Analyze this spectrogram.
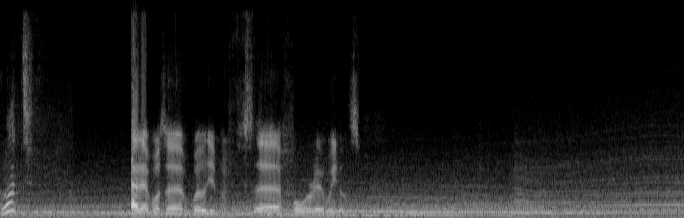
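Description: Racing car engines whine at high revs, shifting pitch as the cars pass.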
